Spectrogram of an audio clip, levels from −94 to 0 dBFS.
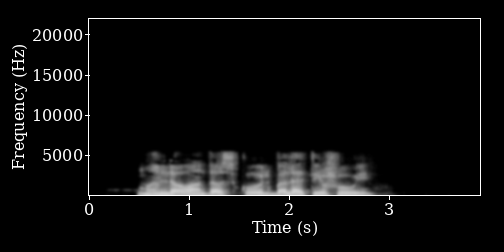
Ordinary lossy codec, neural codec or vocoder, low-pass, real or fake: MP3, 32 kbps; codec, 16 kHz, 4 kbps, X-Codec, HuBERT features, trained on general audio; 5.4 kHz; fake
